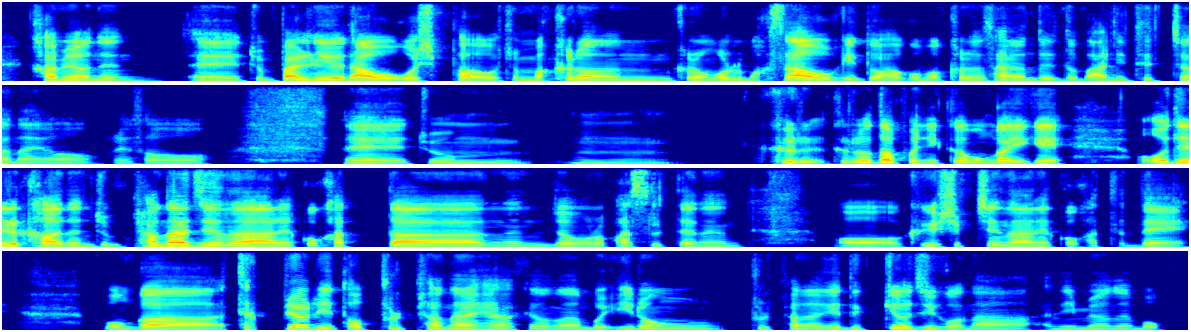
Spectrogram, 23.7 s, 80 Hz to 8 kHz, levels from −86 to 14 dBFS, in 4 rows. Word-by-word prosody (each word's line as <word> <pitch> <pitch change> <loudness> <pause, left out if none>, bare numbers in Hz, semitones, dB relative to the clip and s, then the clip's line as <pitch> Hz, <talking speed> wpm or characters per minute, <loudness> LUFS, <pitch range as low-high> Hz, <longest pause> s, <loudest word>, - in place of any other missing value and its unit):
가면은 110 +6 +1 0.2
예 90 -4 -2
좀 90 - -11
빨리 125 -1 +6
나오고 100 +2 +5
싶어 - - 0
하고 90 -1 0
좀 105 +4 -11
막 90 - -3
그런 115 -1 -1
그런 105 +2 -3
걸로 110 -1 -2
막 90 -3 -11
싸우기도 135 -3 +5
하고 105 0 -5
막 90 -1 -7
그런 100 -2 -5
사연들도 130 0 -4
많이 100 0 -3
듣잖아요. 90 -1 -8
그래서. 85 -1 -12 0.7
예, 90 -5 -1
좀 105 -4 -12 0.3
음 90 -3 -17 0.5
그러 125 +1 -1
그러다 130 +3 +4
보니까 90 0 -2
뭔가 100 0 +2
이게 95 -1 +2 0.4
어딜 150 +5 +5
가든 115 -1 +3
좀 120 -1 -11
편하지는 170 -1 +5
않을 95 -6 +6
것 - - -7
같다는 120 -1 +2
점으로 120 0 -4
봤을 90 -6 -5
때는 100 -1 -7 0.5
어 90 -1 -5
그게 110 +3 -5
쉽지는 165 +3 -1
않을 95 +1 -1
것 - - -10
같은데 105 +5 -6 0.5
뭔가 100 -2 +2
특별히 195 -2 0
더 110 -7 -4
불편해하거나 135 +1 -5
뭐 90 -4 -10
이런 140 +2 -7
불편하게 125 0 -7
느껴지거나 95 - -5
아니면은 95 0 -13
뭐 85 0 -11
105 Hz, 310 characters per minute, -24 LUFS, 95-125 Hz, 0.7 s, 빨리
